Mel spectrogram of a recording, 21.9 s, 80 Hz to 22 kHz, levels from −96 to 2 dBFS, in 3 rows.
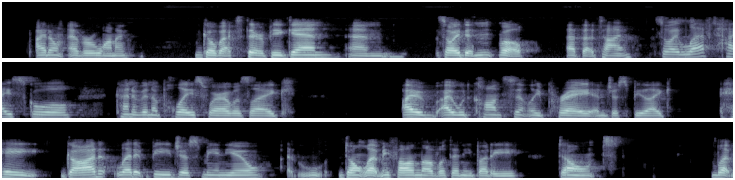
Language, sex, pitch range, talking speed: English, female, 145-175 Hz, 165 wpm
